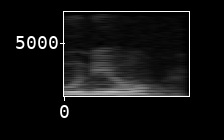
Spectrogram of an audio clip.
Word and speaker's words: Junio: You'll notice for both Julio as well as Junio, we pronounce the J sound as an H sound. So it's Junio and Julio.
